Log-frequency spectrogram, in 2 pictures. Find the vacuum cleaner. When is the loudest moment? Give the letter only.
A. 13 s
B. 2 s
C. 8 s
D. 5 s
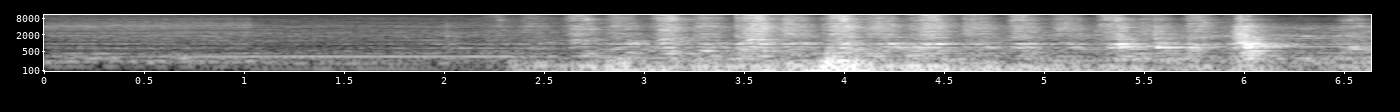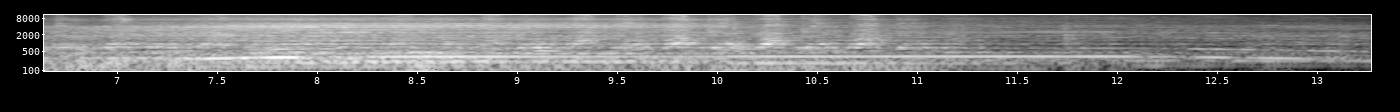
C.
